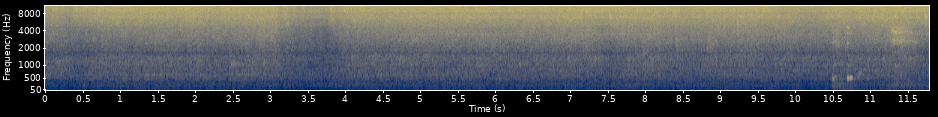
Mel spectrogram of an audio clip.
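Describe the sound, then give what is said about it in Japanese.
Warm shower water pours steadily as it rinses hair on the left side of a person's head, a continuous hiss of spray with no voices and only brief breaks near the end. “シャワーのお湯で頭をゆすいでいきますね。頭の左側をゆすぎますね。”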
